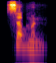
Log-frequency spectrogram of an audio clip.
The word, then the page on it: subman: Indian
